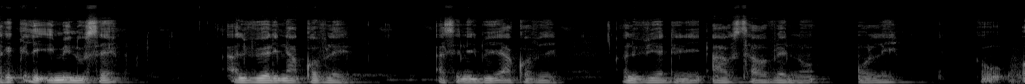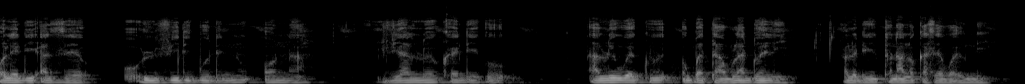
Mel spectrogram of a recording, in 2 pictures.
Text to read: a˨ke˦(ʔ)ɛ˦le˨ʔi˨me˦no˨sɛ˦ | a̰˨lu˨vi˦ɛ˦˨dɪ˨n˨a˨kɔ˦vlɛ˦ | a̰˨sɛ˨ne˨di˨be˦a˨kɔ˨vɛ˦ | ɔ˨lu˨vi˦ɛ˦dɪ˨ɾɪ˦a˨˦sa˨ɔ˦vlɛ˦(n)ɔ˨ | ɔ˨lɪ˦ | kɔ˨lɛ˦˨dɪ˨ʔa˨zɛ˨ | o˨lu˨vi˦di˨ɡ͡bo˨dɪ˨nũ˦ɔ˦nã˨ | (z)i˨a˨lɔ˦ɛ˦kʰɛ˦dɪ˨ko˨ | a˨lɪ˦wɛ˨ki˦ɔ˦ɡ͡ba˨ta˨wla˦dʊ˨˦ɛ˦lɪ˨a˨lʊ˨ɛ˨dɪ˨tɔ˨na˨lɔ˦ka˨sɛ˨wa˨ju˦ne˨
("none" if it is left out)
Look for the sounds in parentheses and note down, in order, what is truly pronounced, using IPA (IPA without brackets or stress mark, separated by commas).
k, n, v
